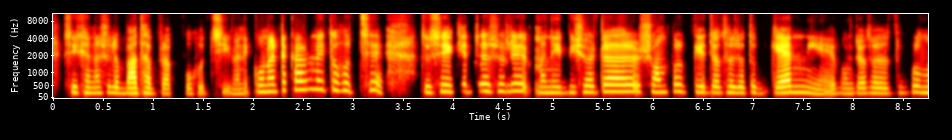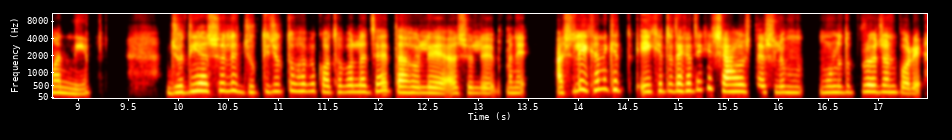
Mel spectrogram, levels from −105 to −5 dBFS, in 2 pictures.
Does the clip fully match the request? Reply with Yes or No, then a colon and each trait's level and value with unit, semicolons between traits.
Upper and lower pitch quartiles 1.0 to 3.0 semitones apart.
No: average, 3.6 semitones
